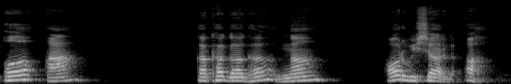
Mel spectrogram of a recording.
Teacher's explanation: अकुह विसर्जनीय नाम कंठ, कि अ आ क ख ग घ ङ और विसर्ग अह, इस सब कंठ से उच्चारित हैं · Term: कंठवर्ण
